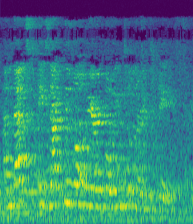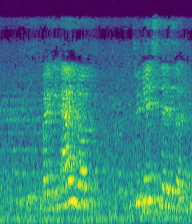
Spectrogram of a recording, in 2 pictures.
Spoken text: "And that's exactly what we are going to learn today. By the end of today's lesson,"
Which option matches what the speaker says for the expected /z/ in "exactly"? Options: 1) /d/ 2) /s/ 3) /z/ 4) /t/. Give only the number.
3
